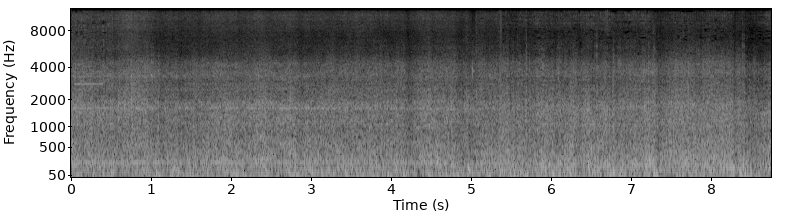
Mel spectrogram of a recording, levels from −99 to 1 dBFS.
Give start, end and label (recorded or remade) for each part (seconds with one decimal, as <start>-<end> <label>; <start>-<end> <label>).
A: 0.0-0.5 recorded; 0.5-5.3 remade; 5.3-8.8 recorded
